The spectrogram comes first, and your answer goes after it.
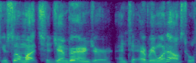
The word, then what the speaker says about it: Biringer: And I want to say a big thank you to my buddy, my friend, and my pal, Jim Biringer.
